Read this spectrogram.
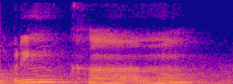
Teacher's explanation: eles deixam de falar, né, o NDO e falam apenas o NO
